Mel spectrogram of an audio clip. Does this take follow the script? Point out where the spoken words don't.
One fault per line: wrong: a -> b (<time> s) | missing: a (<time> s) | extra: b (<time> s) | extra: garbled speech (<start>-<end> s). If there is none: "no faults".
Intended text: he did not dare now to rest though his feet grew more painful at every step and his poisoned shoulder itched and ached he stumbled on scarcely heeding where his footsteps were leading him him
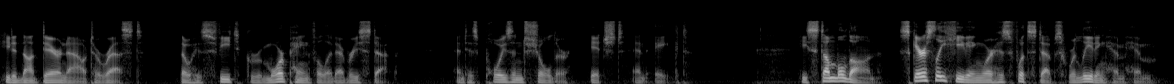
no faults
